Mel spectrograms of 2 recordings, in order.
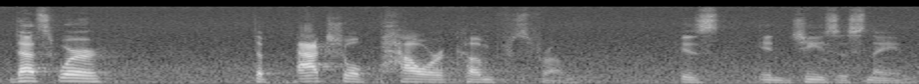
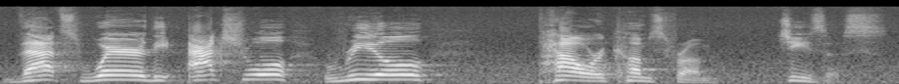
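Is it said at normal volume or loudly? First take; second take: normal; loudly. First: It is said at normal volume. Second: It is said loudly.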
